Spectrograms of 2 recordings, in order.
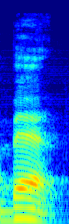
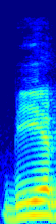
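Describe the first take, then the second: First: The vowel sounds like 'air'. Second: The vowel sounds like 'ear'. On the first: The speaker calls it right. "इसका तलफ़ुज़ बैर होता" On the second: The speaker calls it wrong. "बियर नहीं होता"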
